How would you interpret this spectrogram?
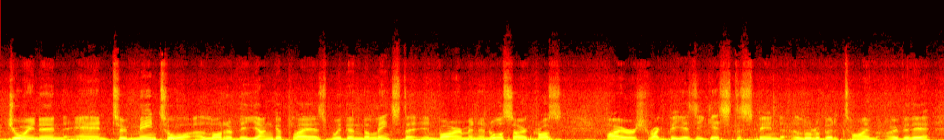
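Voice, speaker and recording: A man's voice: on the high side, background noise. A man with a New Zealand accent giving casual, upbeat rugby commentary straight to his viewers. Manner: chatty, upbeat, addresses viewers directly. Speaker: rugby vlogger. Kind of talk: casual solo commentary to camera.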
